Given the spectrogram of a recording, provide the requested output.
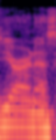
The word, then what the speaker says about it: Uranus: Anyway, but it is pronounced Uranus anyway. I'm pretty sure that's how Neil deGrasse Tyson does it.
